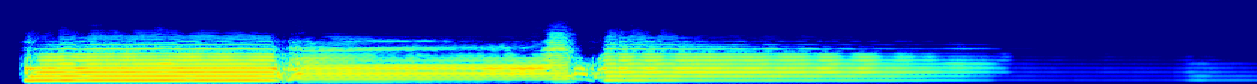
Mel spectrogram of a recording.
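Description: Trombone in first position playing a lip slur as one long tone, tongued only at the start: middle F, sliding down to low B flat about two seconds in, and back up to F about four seconds in. The final F is held and fades out just before seven seconds.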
